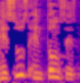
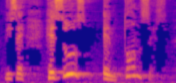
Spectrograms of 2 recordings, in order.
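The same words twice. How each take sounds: First: Said in the usual way. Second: "Jesús entonces" said very slowly with a rise; stress on entonces. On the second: Shown as a demonstration. Preacher reading the verse to the church, very slow on "entonces". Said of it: "la palabra muy importante aquí".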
